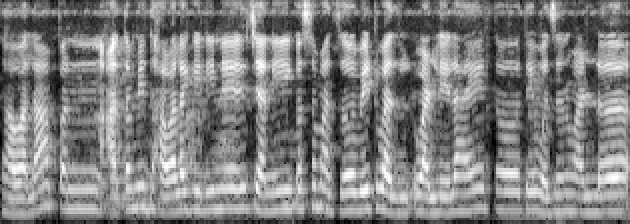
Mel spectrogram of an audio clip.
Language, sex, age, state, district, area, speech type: Marathi, female, 18-30, Maharashtra, Thane, rural, spontaneous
